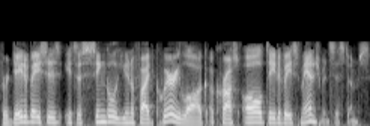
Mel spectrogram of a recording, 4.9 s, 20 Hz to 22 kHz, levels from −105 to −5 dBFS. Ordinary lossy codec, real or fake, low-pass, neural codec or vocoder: MP3, 32 kbps; real; 5.4 kHz; none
